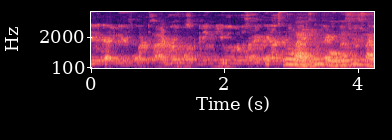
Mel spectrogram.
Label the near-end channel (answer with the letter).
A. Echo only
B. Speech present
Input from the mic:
B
